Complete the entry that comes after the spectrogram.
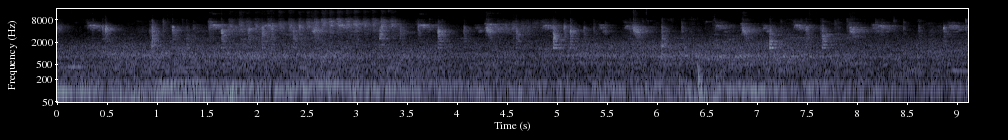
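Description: Small birds chirping repeatedly, many short high chirps, over a steady low hum.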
